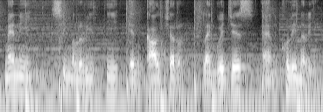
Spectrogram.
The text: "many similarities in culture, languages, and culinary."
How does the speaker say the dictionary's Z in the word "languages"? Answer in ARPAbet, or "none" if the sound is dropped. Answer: S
